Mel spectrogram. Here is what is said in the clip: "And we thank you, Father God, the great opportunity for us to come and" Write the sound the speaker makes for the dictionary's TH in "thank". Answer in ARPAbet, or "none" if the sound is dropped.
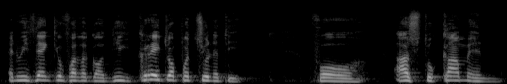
TH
